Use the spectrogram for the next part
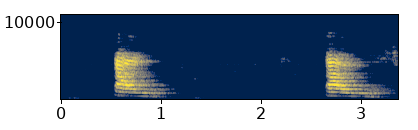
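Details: Hungry female kitten indoors at night, jumping for pieces of chicken slice; two clear harmonic meows about two seconds apart, each bright and slightly falling in pitch, with quiet room background between.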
